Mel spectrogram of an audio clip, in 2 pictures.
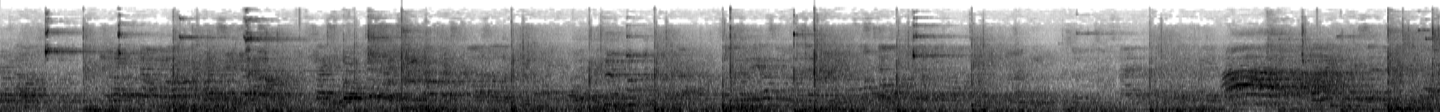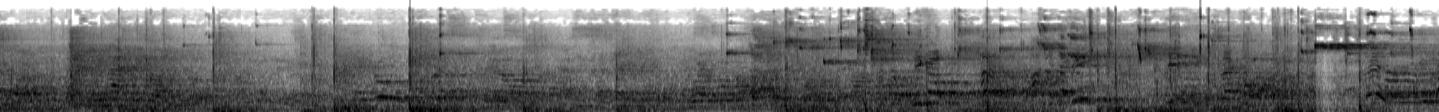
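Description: Young men call out to each other in an echoing gym.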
